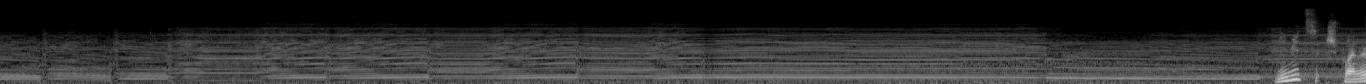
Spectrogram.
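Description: A motorcycle engine whines and shifts through gears.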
